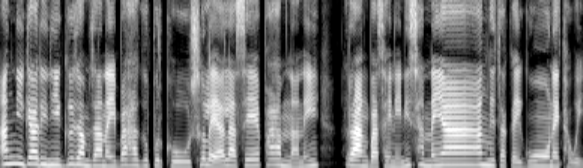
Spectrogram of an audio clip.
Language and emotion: Bodo, disgusted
